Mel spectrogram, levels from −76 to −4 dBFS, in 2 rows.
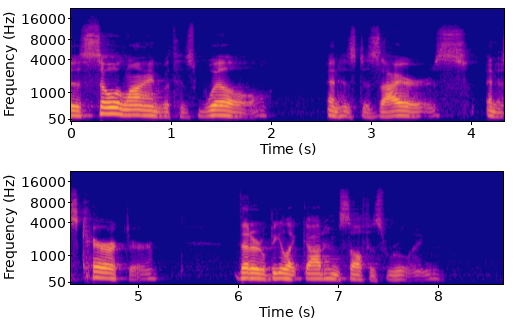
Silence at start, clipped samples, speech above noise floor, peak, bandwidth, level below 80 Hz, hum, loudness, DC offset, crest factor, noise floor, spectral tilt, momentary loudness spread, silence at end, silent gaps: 0 s; under 0.1%; 41 dB; -6 dBFS; 15.5 kHz; -78 dBFS; none; -24 LUFS; under 0.1%; 20 dB; -66 dBFS; -5 dB/octave; 18 LU; 0.65 s; none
